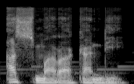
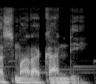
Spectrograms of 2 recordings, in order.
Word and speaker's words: Asmarakandi: Babat Tanah Jawi, versi Meinsma menyebutnya Asmarakandi, mengikuti pengucapan lidah Jawa terhadap As-Samarkandi, berubah menjadi Asmarakandi.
